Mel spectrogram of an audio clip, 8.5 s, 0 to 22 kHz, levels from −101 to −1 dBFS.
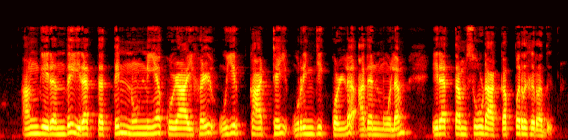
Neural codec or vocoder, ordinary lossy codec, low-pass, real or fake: none; Opus, 64 kbps; 9.9 kHz; real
